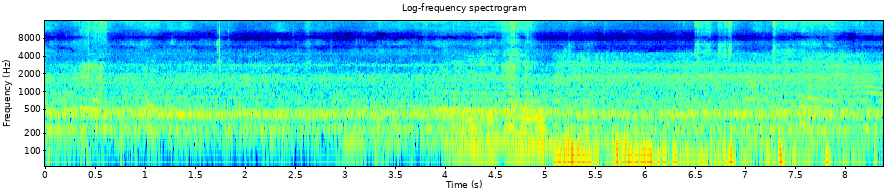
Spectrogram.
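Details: Honey bee colony buzzing in a hive being inspected while young bees emerge from brood cells; an even, droning hum runs throughout, joined midway by deep rumbling thuds from handling the frames.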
